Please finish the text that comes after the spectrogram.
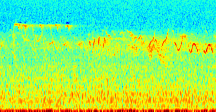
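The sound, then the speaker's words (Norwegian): Migratory birds returning in spring sing, a thin high whistle followed by busy warbling trills that rise and fall continuously, over a steady low outdoor rumble. “Et av de sikreste vårtegnene er trekkfuglene, som nå er i ferd med å komme tilbake.”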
